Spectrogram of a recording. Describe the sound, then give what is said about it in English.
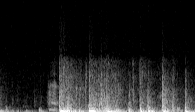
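Police officers strike a door hard to force it open: a quick, irregular run of loud, heavy thuds, each blow booming against the wood before the next lands. “Hit the door.”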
